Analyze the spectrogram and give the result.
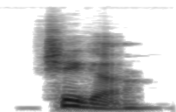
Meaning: A chigoe (Tunga penetrans), a kind of flea found in tropical climates
- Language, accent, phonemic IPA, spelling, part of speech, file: English, Australia, /ˈt͡ʃɪɡɚ/, chigger, noun, En-au-chigger.ogg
